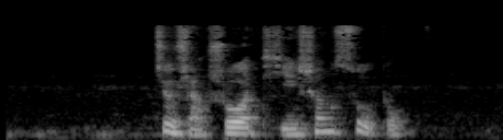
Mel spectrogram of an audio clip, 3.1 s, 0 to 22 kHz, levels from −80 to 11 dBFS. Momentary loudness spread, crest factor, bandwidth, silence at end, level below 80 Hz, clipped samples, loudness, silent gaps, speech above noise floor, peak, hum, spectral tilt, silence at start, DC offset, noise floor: 16 LU; 20 dB; 11.5 kHz; 0.6 s; -58 dBFS; under 0.1%; -25 LUFS; none; 38 dB; -8 dBFS; none; -5 dB/octave; 0.25 s; under 0.1%; -63 dBFS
